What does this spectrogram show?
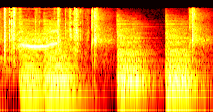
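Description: Camera shutter clicks in sharp bursts, a few in quick succession, sounding loud over a sustained, buzzy electronic tone. No one speaks.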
